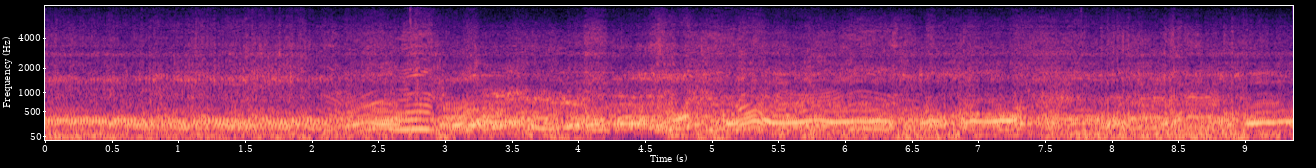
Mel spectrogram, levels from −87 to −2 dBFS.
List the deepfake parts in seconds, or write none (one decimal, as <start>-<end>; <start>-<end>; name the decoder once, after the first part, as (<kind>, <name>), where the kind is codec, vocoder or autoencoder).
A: 3.2-5.2 (codec, SNAC); 6.9-7.7

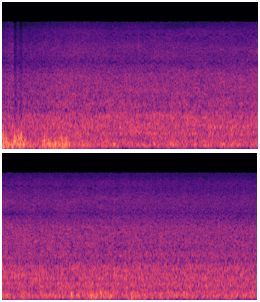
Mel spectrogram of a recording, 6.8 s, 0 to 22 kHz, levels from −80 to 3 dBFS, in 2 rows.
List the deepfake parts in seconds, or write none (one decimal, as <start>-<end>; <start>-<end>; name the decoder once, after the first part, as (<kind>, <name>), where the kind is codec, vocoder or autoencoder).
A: 1.4-5.1 (codec, SNAC)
